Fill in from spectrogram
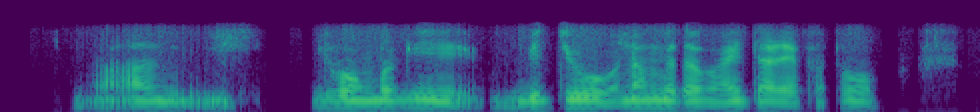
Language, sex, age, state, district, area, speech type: Manipuri, male, 30-45, Manipur, Churachandpur, rural, conversation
